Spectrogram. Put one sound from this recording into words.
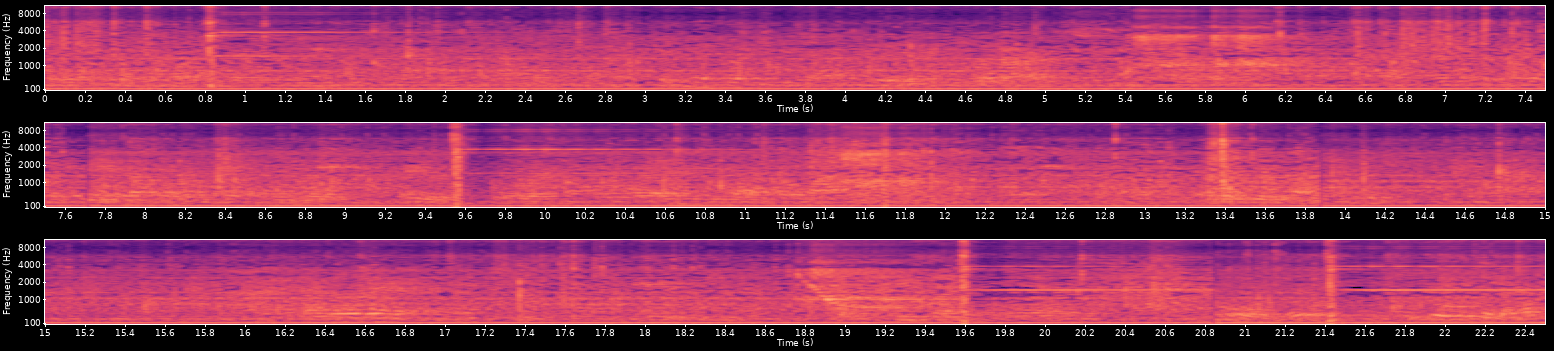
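Plastic parts of a machine click and clatter now and then.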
